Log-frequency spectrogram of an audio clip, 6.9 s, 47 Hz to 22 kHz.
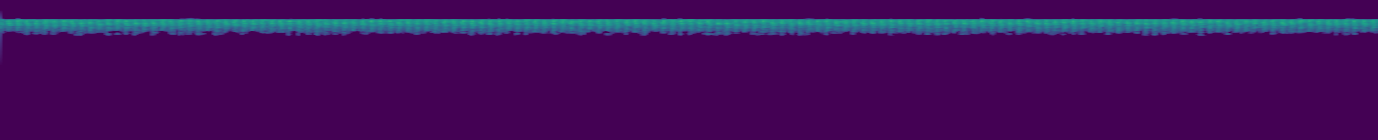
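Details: Unbroken stridulation of a Korean bush cricket, recorded by the National Institute of Biological Resources in 2020: a high, hissing buzz with a fast, even pulsing texture that runs without a break for seven seconds.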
